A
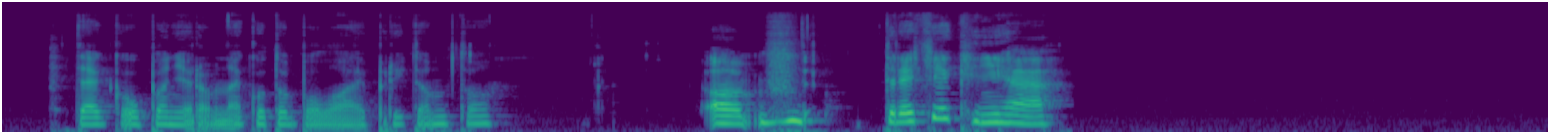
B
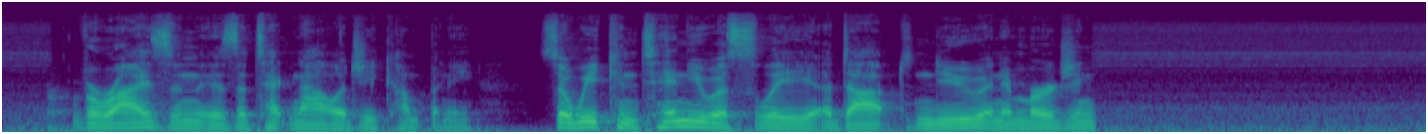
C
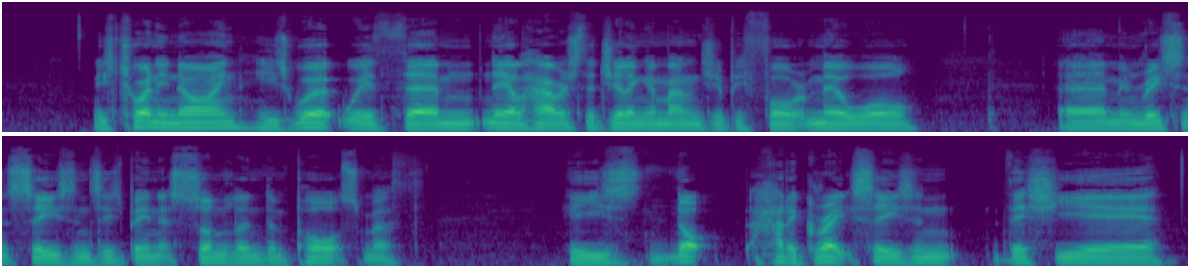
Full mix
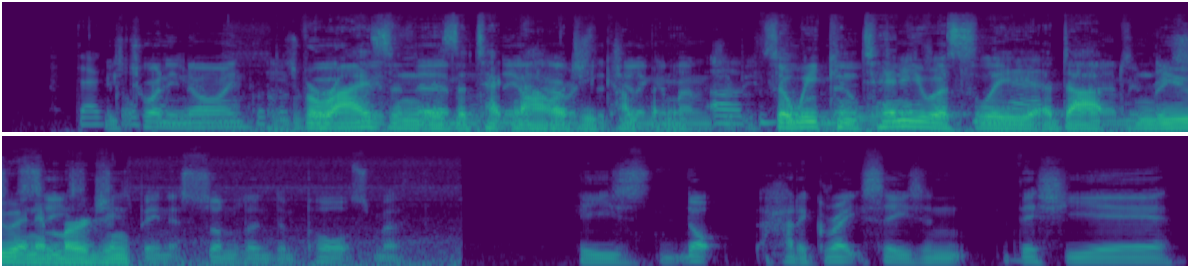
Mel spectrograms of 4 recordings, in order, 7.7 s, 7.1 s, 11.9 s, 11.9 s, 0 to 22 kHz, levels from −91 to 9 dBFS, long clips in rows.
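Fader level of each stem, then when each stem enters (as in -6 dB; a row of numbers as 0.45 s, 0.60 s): -17.5 dB, -4.0 dB, -13.5 dB; 0.00 s, 1.10 s, 0.05 s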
